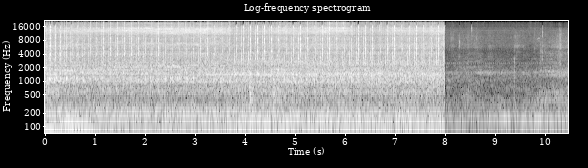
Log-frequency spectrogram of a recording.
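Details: Nissan Note/Tiida 1.4 CR14DE petrol engine idles with a sharp steady ticking, three to four per second, from excessive exhaust valve clearance (0.40–0.50 mm); fixed with thicker tappets to 0.34–0.38 mm.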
